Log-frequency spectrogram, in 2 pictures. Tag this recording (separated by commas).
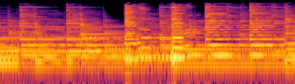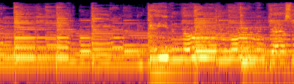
Male singing, Music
